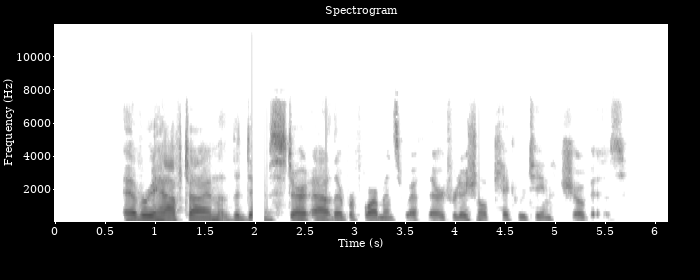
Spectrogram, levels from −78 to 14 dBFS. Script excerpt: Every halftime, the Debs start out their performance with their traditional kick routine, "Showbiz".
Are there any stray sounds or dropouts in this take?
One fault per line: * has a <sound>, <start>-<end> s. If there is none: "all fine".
* has a dropout, 2.0-2.1 s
